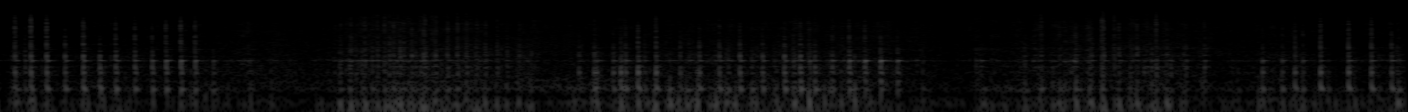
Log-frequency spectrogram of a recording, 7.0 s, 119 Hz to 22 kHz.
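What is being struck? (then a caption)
Sealed ribbed steel food can. A sealed, ribbed steel food can is held close to the mic and scratched and tapped with the fingertips. Quick, dry tapping clicks with a faint metallic ring around 760 Hz alternate with bursts of bright, rasping scratching over the ribs, under a low rumble.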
